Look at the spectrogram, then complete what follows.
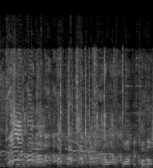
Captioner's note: seal clap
